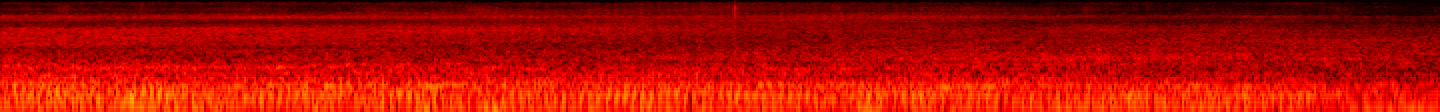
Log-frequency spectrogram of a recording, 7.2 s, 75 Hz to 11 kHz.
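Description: Kubota L2800 compact tractor's three-cylinder diesel engine idling steadily, a little fainter near the end.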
